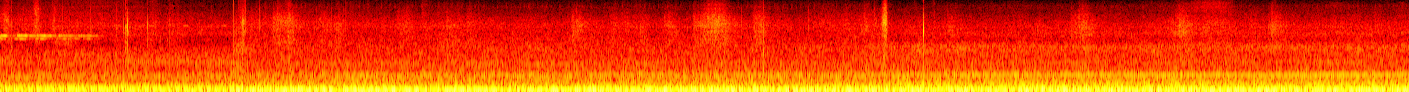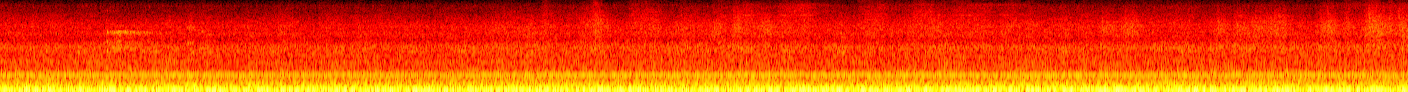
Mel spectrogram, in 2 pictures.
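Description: Suburban commuter train running, heard from inside the carriage: a steady low rumble with a constant hum, getting louder about two seconds in, and occasional light clicks. A high steady tone stops about a second in.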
